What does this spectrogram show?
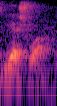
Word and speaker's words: Yeshua: words phrases names cuz anybody who would even use the name Jesus is already not even pronouncing his name right cuz at that time I think they didn't even have the letter J so it's actually name is Yeshua you feel me and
